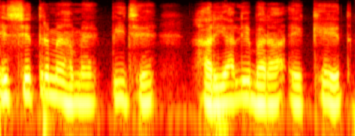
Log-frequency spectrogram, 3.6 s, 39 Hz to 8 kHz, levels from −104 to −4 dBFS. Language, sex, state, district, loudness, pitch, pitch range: Hindi, male, Bihar, East Champaran, -20 LUFS, 145 Hz, 140-170 Hz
